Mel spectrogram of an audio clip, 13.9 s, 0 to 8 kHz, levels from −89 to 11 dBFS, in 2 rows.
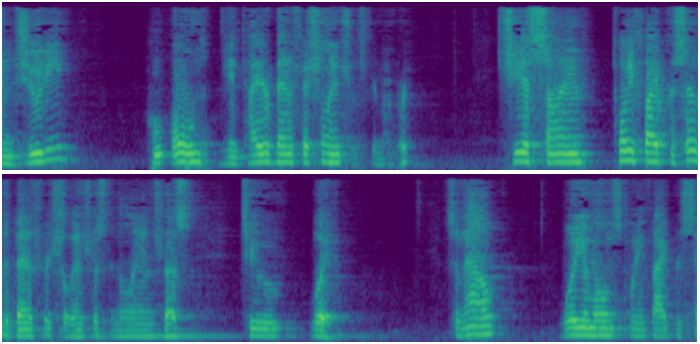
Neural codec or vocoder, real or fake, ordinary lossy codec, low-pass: codec, 32 kHz, 1.9 kbps, SNAC; fake; MP3, 32 kbps; 7.2 kHz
